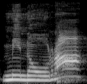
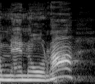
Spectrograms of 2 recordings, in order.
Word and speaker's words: menorah: It doesn't matter how you pronounce it, menorah or menorah.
